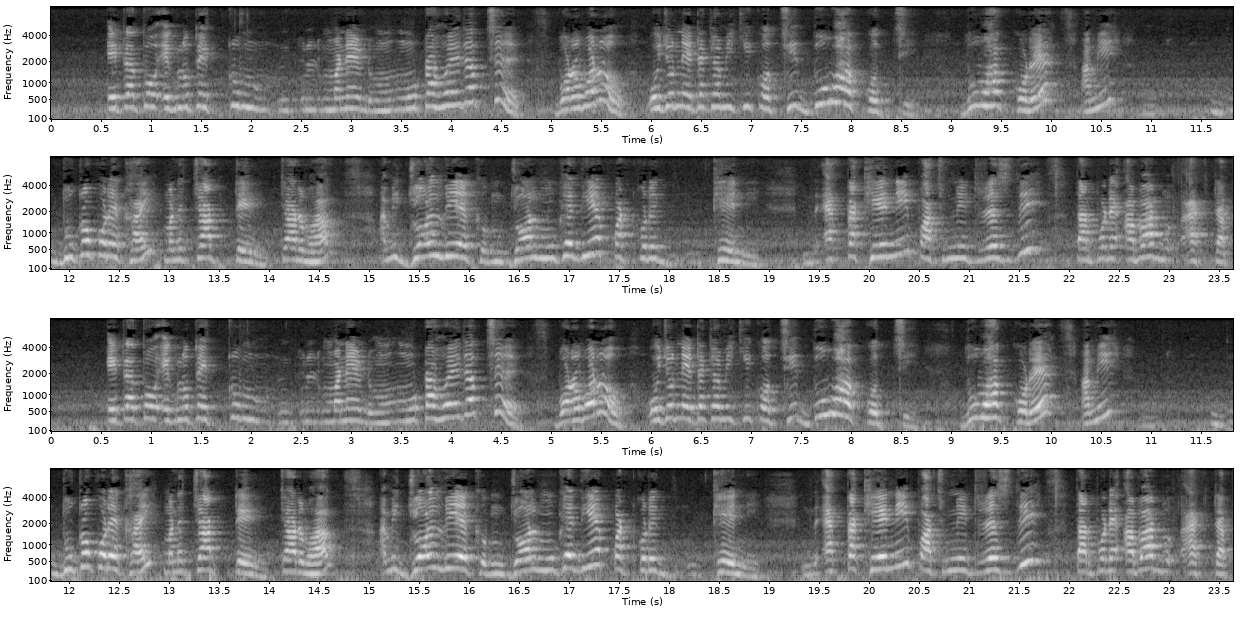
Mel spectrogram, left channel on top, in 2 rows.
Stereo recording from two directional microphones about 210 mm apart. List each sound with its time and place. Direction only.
0.6 s a woman's voice: 55° right (ahead or behind)
11.9 s a woman's voice: 50° right (ahead or behind)
19.5 s a woman's voice: 55° right (ahead or behind)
